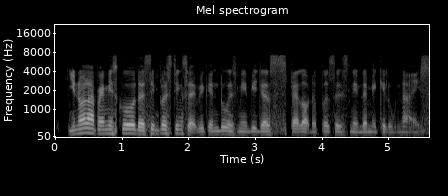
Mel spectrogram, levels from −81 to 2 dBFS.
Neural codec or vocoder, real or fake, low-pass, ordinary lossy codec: none; real; 7.2 kHz; Opus, 16 kbps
